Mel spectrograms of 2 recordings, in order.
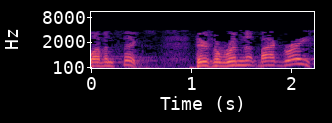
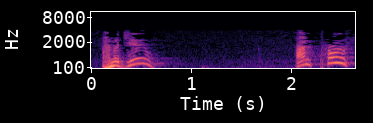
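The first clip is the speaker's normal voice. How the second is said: voicing Paul, higher and eager; Paul speaking; 7 semitones higher than usual. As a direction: speak as Paul, proud and insistent. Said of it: "says Paul".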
